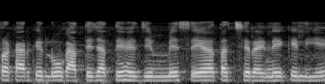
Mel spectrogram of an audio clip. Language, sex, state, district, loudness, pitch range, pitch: Hindi, female, Maharashtra, Gondia, -16 LUFS, 185-195 Hz, 190 Hz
